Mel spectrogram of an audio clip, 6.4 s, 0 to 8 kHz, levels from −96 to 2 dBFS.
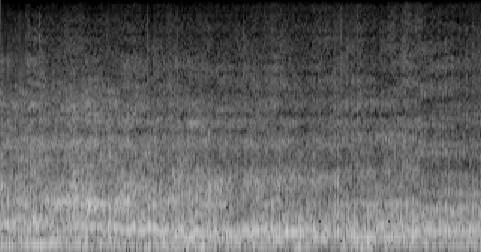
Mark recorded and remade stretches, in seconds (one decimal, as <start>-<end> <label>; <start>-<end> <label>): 0.0-5.6 remade; 5.6-6.4 recorded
